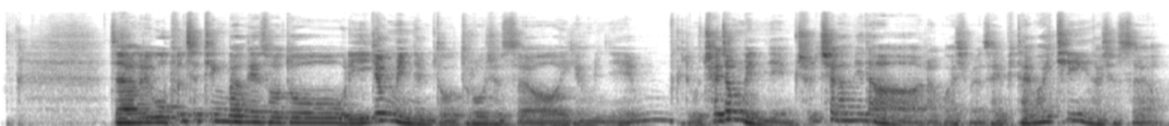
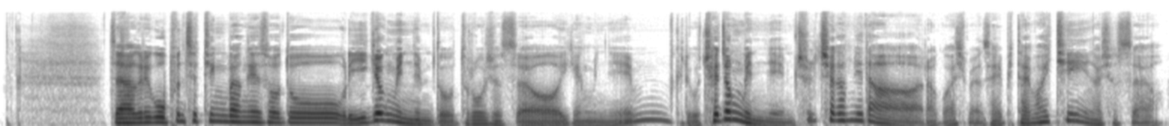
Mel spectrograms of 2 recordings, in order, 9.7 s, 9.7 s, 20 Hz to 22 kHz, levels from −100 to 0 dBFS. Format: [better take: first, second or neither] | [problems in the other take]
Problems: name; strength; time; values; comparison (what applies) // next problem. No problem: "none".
second | room echo; slight; dies away in 0.3 s // off-mic speech; far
